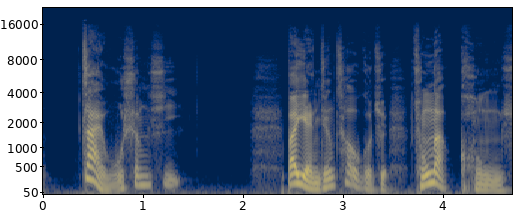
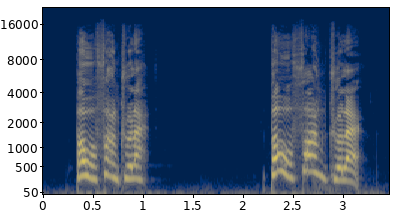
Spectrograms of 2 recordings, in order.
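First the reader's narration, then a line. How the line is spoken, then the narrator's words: Shouting. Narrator (Chinese): 穆婉清大叫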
